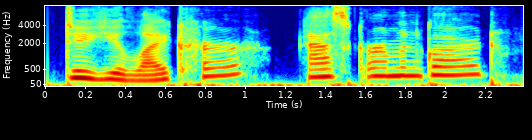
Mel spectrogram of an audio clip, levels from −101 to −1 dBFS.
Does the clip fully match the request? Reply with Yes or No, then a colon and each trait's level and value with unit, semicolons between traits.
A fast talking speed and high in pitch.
No: average, 150 wpm; high, 245 Hz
